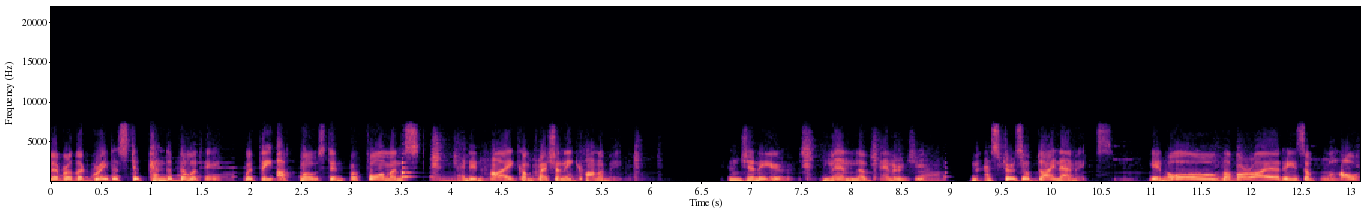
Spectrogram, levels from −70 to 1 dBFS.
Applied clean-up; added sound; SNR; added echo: neural mask model RNNoise.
